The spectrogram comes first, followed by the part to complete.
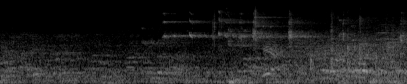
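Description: Basketball game sounds on a hardwood court: a ball bouncing, then from about a second and a half in, repeated high squeaks of sneakers as players run, in an echoing gym.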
